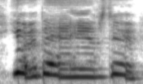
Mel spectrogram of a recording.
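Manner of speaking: loud wailing cry at the hamster. Acted. Melvin crying at the hamster, loud and wailing. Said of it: "Melvin cried".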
